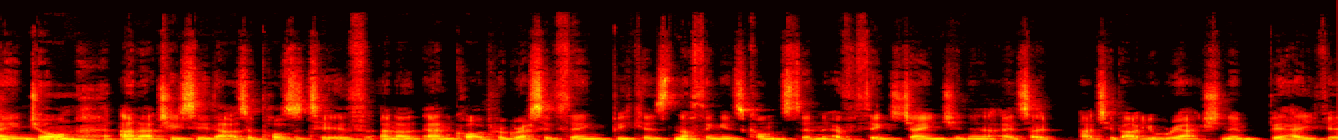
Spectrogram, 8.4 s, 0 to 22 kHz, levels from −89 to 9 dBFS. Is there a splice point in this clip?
no; 0 cuts

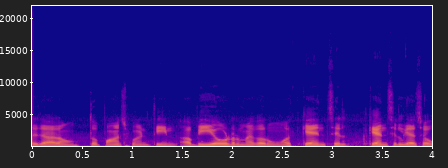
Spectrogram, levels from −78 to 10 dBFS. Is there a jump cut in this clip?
no; 0 cuts

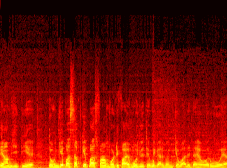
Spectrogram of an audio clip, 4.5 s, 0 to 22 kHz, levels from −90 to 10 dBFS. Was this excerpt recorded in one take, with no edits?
no; 1 cut; at 3.1 s

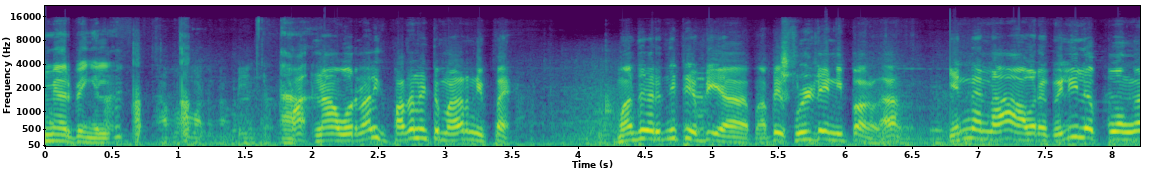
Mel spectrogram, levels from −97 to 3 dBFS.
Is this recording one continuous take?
no; 1 cut; at 6.7 s

